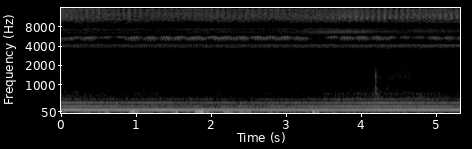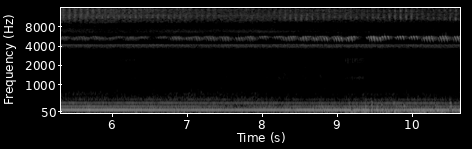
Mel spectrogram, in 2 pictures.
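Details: Prairie insects chirping on a moonlit night at Konza Prairie Biological Station, Kansas: a high rapid pulsed trill runs nonstop, faint mid-pitched buzzy notes appear now and then, and a low steady hum lies beneath.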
